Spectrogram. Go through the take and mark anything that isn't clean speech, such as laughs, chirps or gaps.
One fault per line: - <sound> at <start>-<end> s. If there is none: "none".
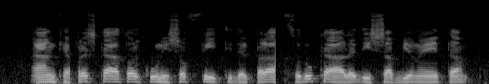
- dropout at 2.8-2.8 s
